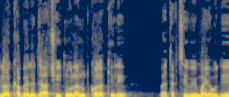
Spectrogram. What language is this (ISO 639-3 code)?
heb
